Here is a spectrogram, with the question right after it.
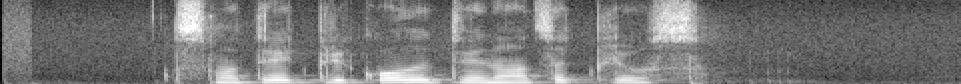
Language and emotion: Russian, neutral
